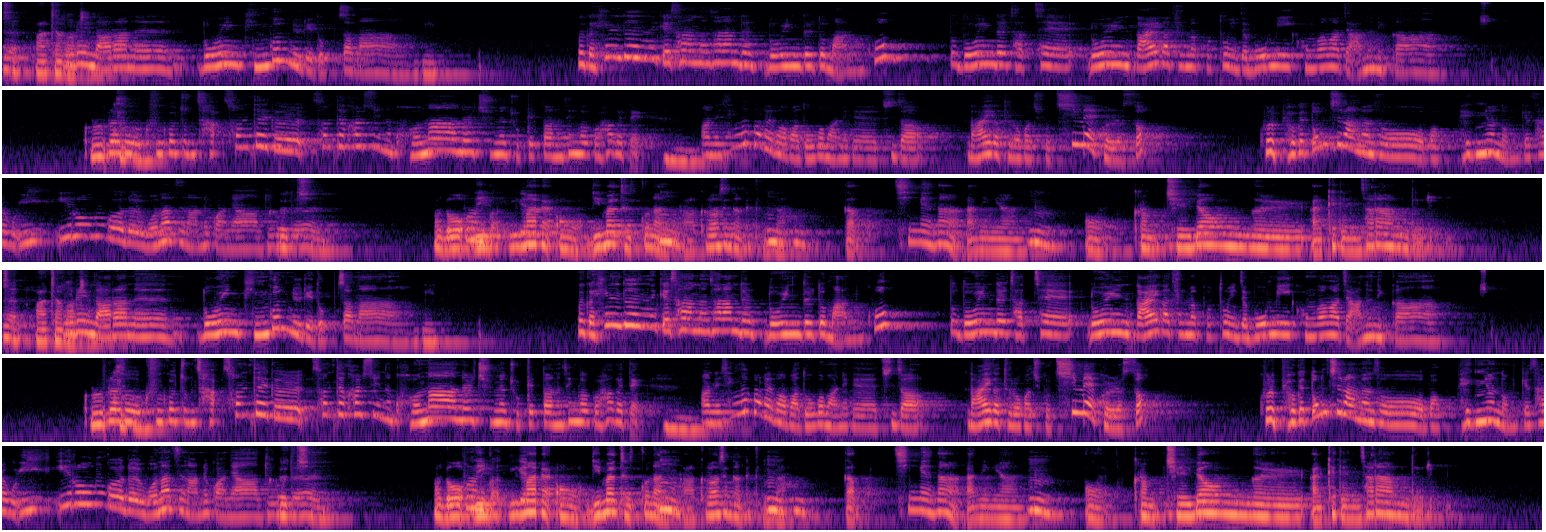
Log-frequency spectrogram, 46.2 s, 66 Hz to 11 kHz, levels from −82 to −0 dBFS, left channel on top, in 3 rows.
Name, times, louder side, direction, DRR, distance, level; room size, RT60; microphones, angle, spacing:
voice 1, 0.1-1.0 4.1-4.4 16.3-16.9 22.0-22.5 33.6-34.1 35.1-38.7 39.3-39.4 39.8-41.1 41.7-45.3, right 1 dB, 25° right, 1.2 m, -28 dB
voice 2, 0.6-4.1 5.8-8.9 9.5-14.4 16.5-21.8 22.4-24.7 25.1-26.9 28.0-34.1 35.5-36.1 37.4-37.7 38.4-39.0 41.1-41.5, right 3 dB, 55° right, 1.2 m, -29 dB
27.5 x 15.0 x 9.4 m
head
